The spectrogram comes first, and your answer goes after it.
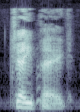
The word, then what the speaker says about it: JPEG: jpe or dot jpeg in computing jpeg is pronounced j a y p e g jpeg it's a commonly used method of compression for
